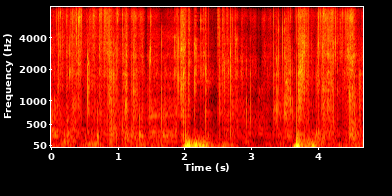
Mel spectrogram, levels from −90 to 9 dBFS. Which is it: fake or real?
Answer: fake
